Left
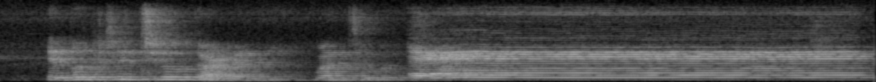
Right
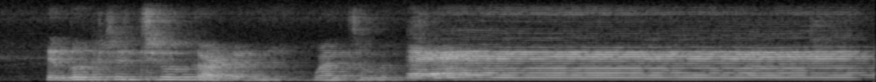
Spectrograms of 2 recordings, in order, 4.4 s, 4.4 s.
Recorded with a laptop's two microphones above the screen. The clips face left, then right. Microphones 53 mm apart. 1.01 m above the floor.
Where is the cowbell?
No cowbell in this recording.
